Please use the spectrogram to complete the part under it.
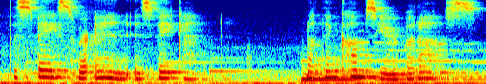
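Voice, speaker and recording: A woman playing a solemn, tender otherworldly being in a visual novel game, speaking slowly and poetically. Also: medium pitch, fairly even intonation, close to an everyday voice. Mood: solemn, gentle. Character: solemn, tender otherworldly entity of the long quiet. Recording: distant, heavily echoing, music underneath.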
